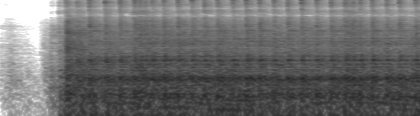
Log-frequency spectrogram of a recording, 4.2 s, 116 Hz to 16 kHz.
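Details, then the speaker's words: Vespa 150 started after repair of a loud engine noise from a broken elastic pinion. It catches cleanly after a short crank and settles into an even two-stroke idle with no knocking or grinding, "like a Swiss watch." "Es un reloj suizo."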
